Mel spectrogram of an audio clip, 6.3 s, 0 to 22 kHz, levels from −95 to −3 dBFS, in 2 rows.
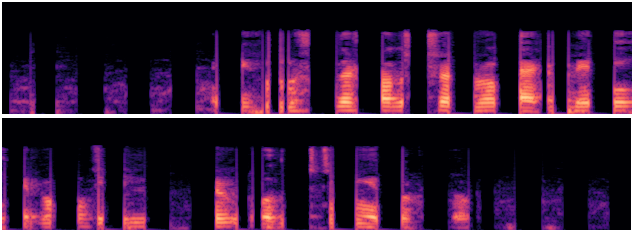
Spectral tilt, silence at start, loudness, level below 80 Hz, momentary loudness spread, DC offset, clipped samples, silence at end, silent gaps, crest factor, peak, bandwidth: -5.5 dB/octave; 1.05 s; -24 LUFS; -50 dBFS; 17 LU; under 0.1%; under 0.1%; 0.8 s; 1.62-1.67 s, 2.06-2.14 s, 4.11-4.22 s, 5.35-5.39 s; 24 dB; -2 dBFS; 8 kHz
